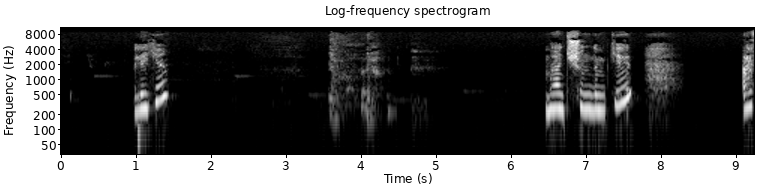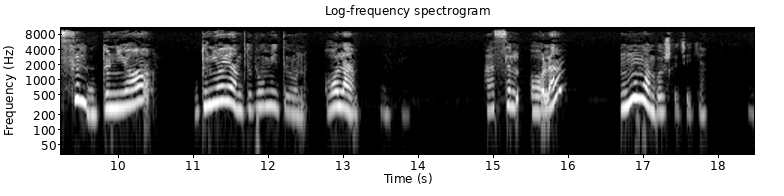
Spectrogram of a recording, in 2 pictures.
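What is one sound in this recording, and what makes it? A young woman speaks calmly and close to a microphone, with pauses.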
